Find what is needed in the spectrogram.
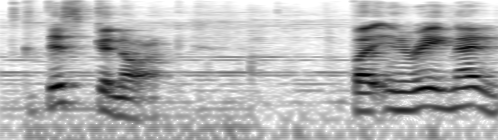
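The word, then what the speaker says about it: Gnorc: that was like this gnark but in reignited he just says Nork and it's very upsetting I mean that's how you say it it's like gnome um he said also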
